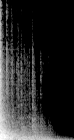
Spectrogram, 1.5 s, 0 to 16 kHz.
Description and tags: Metal Impact - Ceramic Piece in Sink
A broken piece from a ceramic jar being dropped into a metal sink.
echo, mono, metal, metal-impact, metallic, tin, impact, sink, 16bit, field-recording, hit, drop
